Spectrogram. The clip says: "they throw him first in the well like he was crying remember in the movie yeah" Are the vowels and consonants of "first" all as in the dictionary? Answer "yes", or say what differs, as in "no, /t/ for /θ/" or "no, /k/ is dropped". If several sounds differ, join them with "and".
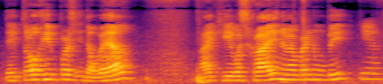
no, /t/ is dropped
